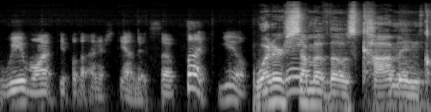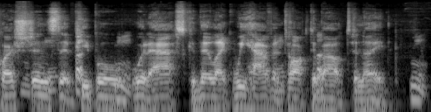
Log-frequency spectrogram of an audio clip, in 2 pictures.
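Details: Adult male speaker; typical speech.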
